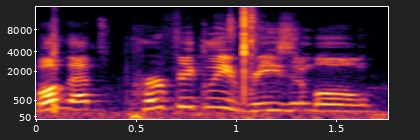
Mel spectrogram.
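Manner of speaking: usual speaking voice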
